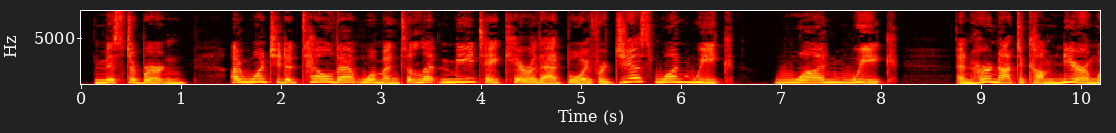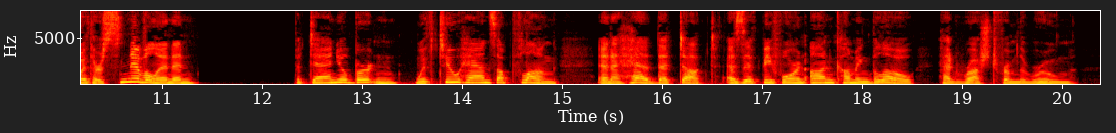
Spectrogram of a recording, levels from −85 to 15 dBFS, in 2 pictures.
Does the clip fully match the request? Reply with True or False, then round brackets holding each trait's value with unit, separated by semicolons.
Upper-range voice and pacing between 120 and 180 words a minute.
True (215 Hz; 170 wpm)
